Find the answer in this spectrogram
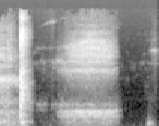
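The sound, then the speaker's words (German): A quick sharp snort through the nose, then a longer, steady inhale as someone takes in the aroma of a beer in a glass, followed by a faint soft breath. No one speaks. “Riech nochmal, Jetzt ist dein muffig vom Anfang.”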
